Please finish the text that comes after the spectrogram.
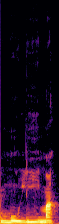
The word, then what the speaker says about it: Muliima: Then I'm like, based on the pronunciation from my tribe, it's actually Muliima.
